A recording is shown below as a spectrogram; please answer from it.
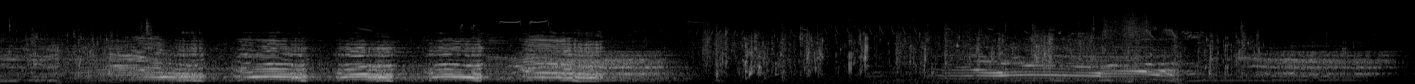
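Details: A European red deer in the Donau-Auen National Park, Austria, a floodplain forest, gives deep, harmonic bellowing calls in a quick series, then one long drawn-out call.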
